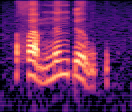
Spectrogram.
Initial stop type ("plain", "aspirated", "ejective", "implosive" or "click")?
implosive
